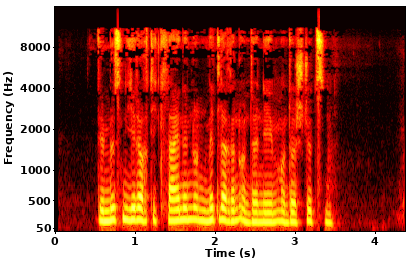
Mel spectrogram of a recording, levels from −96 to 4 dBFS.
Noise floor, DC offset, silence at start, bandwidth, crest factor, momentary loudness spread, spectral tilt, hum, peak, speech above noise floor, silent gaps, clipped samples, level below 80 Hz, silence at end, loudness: -65 dBFS; under 0.1%; 0.5 s; 11.5 kHz; 18 dB; 6 LU; -5 dB/octave; none; 0 dBFS; 49 dB; none; under 0.1%; -54 dBFS; 0.9 s; -15 LUFS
